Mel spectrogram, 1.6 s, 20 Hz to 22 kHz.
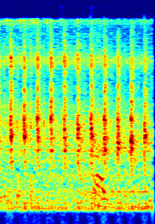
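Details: Toyota Hi Ace Commuter with 2KD diesel engine at idle: sharp, even knocks about seven a second over a steady diesel idle; a clear knock from inside the engine.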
